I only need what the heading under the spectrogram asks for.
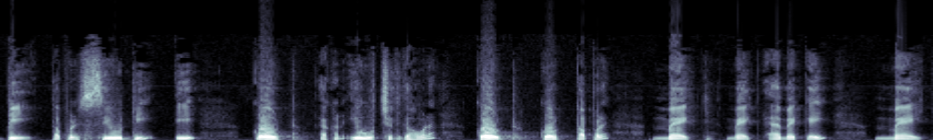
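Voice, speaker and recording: A man with a Bengali accent teaching English pronunciation in a video lecture. He spells each word letter by letter and repeats it slowly. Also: mid-range voice, dark tone, no echo.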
